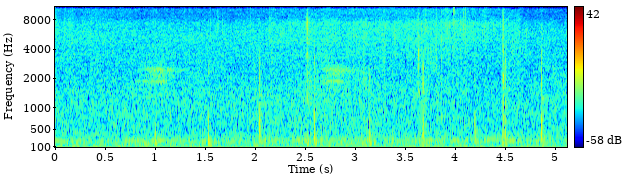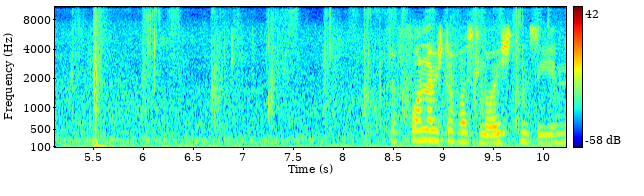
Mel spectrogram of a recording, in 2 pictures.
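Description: Footsteps crunch on a dirt path outdoors.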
